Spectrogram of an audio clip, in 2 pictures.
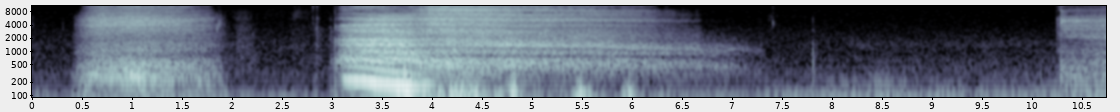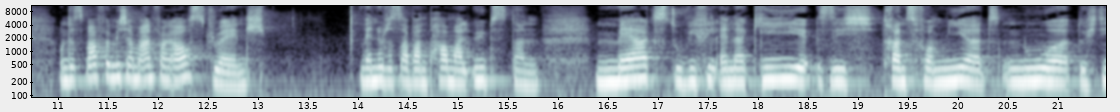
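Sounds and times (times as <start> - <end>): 
deep inhale: 0.4 - 2.0, 3.0 - 7.3, 10.3 - 11.0, 15.9 - 16.4
long loud voiced sigh through the mouth: 3.0 - 6.3
speech: 11.0 - 13.2, 14.0 - 21.4.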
